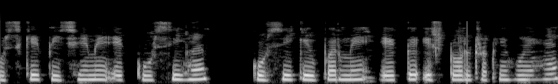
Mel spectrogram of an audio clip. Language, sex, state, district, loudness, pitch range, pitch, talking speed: Hindi, female, Chhattisgarh, Sarguja, -17 LUFS, 210-225 Hz, 220 Hz, 160 wpm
